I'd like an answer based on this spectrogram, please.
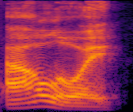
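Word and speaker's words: Aloy: victory you see a statue of alloy that's her name hello right that's how you pronounce it they see the statue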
